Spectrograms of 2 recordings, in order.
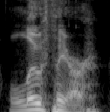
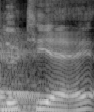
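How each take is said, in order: First: It is said with an American English pronunciation. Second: It is said with a French-style pronunciation. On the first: "but for us Americans" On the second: "I believe that's closer to the correct pronunciation"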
